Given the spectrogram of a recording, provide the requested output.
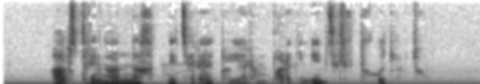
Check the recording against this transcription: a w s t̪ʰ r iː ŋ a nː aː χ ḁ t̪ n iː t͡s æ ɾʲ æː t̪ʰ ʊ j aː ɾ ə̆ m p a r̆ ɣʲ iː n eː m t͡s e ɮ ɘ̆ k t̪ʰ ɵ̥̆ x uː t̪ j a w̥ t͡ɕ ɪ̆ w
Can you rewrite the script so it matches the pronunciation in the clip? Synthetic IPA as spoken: a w s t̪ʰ r iː ŋ a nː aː χ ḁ t̪ n iː t͡s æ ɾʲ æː t̪ʰ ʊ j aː ɾ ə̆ m p a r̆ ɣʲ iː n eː m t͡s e ɮ ɘ̆ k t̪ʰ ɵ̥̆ x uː t̪ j a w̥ t͡ɕ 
